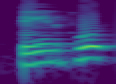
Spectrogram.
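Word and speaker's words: Ctenophora: poor for Porifera, coal for सिलिंटेटा, टेन फॉर यहाँ पे P silent होता है तो टिनोफोरा, प्लम्बर फॉर प्लैटिहेल्मिंथिस, आस्क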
